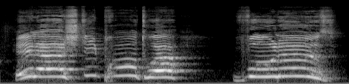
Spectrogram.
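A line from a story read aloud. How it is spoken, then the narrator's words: Accusing shout. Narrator (French): lui cria-t-il, car il pensait qu'elle était venue picorer le grain des poules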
